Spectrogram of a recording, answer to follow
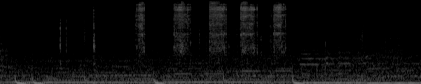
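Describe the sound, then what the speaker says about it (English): Screws being backed out of an Anbernic RG35XX handheld game console with a small screwdriver, giving several short gritty scraping bursts over a steady low tonal background hum. "let's get these screws out of here"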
